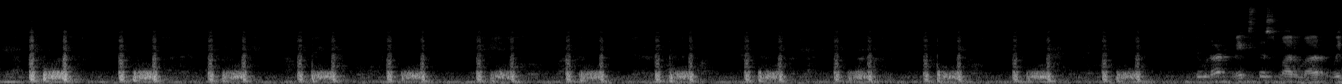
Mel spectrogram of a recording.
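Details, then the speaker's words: Regular heart sounds near 67 a minute with a mid-systolic click, from undue stretching of the chordae tendineae, followed by a late systolic murmur from defective leaflet coaptation; mitral valve prolapse. "endings of these patients where the first one is going to be midsystolic link which is due to the undue stretching of the cordate DNA and subsequently there would be a late systolic murmur due to defective coaptation of the bal reflex."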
